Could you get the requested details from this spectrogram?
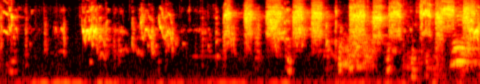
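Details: Pet budgies chirp in quick, buzzy, high notes. Sparse chatter in the first two seconds builds into a dense, continuous run of scratchy chirps.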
